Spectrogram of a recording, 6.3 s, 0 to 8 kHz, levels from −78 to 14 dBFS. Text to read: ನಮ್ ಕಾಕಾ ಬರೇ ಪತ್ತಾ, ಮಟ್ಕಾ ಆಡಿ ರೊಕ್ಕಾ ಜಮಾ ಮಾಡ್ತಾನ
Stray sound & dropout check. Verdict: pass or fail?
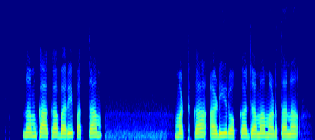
pass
